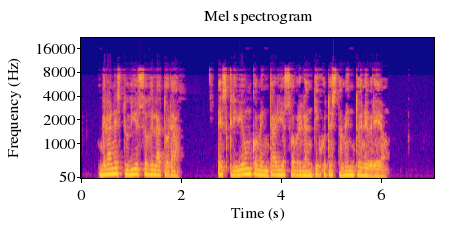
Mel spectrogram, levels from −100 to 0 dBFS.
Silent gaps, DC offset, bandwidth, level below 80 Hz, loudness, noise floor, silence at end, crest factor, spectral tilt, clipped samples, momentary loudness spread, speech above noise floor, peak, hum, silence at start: none; under 0.1%; 9.6 kHz; -40 dBFS; -12 LUFS; -65 dBFS; 0.95 s; 12 dB; -5 dB/octave; under 0.1%; 6 LU; 53 dB; 0 dBFS; none; 0.35 s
